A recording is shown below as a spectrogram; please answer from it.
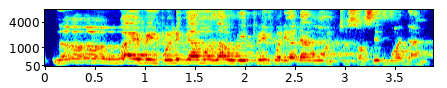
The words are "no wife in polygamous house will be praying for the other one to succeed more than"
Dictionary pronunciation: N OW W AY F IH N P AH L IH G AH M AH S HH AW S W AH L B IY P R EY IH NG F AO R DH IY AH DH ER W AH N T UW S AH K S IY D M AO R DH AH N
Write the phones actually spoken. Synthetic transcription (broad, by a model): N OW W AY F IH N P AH L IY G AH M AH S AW W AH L B IY P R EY F AO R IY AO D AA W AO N T UW S AH K S IY D M AO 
